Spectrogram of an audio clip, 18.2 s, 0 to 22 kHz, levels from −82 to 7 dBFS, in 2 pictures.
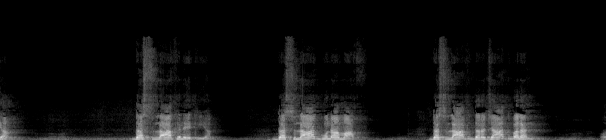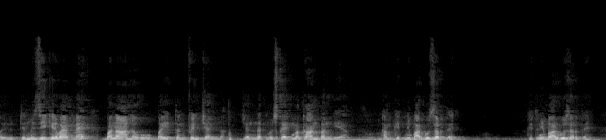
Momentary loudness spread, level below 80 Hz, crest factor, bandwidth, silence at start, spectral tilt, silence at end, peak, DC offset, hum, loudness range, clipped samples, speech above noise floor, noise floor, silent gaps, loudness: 16 LU; -50 dBFS; 20 dB; 15 kHz; 0 s; -7 dB/octave; 0.1 s; -2 dBFS; under 0.1%; none; 7 LU; under 0.1%; 38 dB; -58 dBFS; none; -20 LUFS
